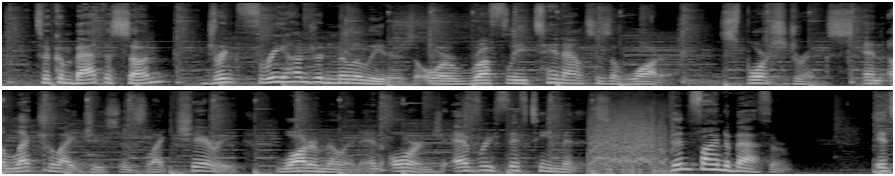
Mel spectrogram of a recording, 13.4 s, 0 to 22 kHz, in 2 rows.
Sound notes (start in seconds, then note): 10.8 record scratches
